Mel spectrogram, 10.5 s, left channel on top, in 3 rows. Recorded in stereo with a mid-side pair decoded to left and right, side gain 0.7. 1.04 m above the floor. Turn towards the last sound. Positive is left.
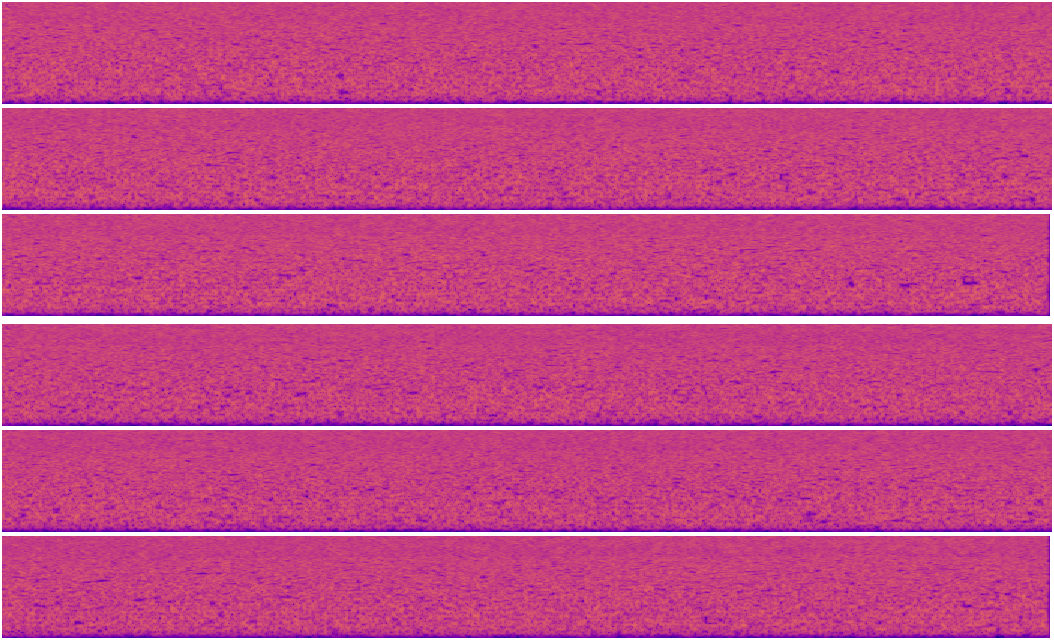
No sound to turn to.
